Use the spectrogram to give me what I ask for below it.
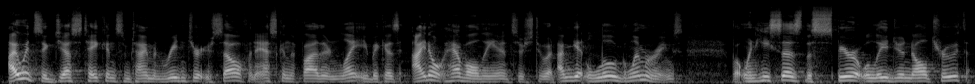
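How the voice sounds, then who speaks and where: Man, Bible teaching, reads scripture aloud, conversational commentary, earnest, light humor, slightly higher voice.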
